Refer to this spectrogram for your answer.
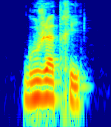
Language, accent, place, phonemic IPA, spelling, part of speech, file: French, France, Lyon, /ɡu.ʒa.tʁi/, goujaterie, noun, LL-Q150 (fra)-goujaterie.wav
- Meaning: boorishness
